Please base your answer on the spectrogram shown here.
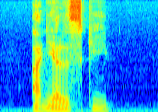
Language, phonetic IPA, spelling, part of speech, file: Polish, [ãˈɲɛlsʲci], anielski, adjective, Pl-anielski.ogg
